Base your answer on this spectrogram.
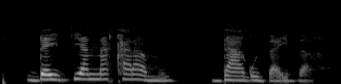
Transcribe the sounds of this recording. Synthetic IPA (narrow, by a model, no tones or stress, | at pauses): dɛiðianakaɾamu | daɣoðaiða̰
